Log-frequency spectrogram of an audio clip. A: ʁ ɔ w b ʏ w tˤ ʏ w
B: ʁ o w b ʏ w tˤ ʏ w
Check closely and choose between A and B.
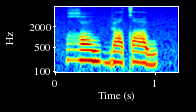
A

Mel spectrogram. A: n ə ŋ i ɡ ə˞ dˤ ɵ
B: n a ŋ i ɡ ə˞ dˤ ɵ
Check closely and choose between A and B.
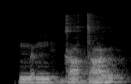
A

